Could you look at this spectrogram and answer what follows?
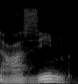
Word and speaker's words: عظيم: Autre point souligné, bien sûr, le za. Faut pas confondre avec le zel. Anin naba'il azim et le za. Anin naba'il azim. Faire attention. Il y a une différence de prononciation.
